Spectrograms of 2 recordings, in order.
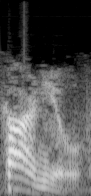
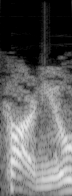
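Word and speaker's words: Carnu: Keep it new looking with Johnson's Car New, the sensational auto polish that both cleans and wax polishes with one application.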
